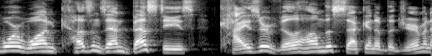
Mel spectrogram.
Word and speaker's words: Caesar: Keep in mind, the modern English way of saying Caesar is not the original Latin pronunciation. As difficult as it is for me to say, Caesar in proper Latin sounds more like Kaiser.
